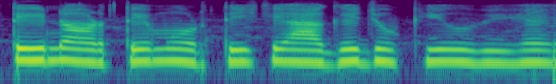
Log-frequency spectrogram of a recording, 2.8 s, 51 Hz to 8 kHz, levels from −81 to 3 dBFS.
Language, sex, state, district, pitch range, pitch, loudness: Hindi, female, Maharashtra, Washim, 195-210 Hz, 205 Hz, -16 LUFS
